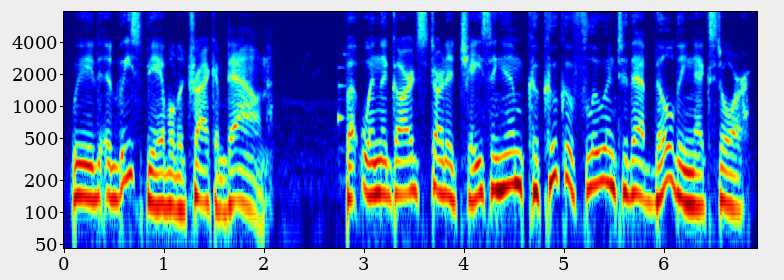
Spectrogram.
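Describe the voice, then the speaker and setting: A man's voice: mid-range voice, natural voice. An actor playing an upbeat, loyal, playful young man with a breezy, earnest manner in a video game. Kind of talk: video game cutscene voice acting.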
